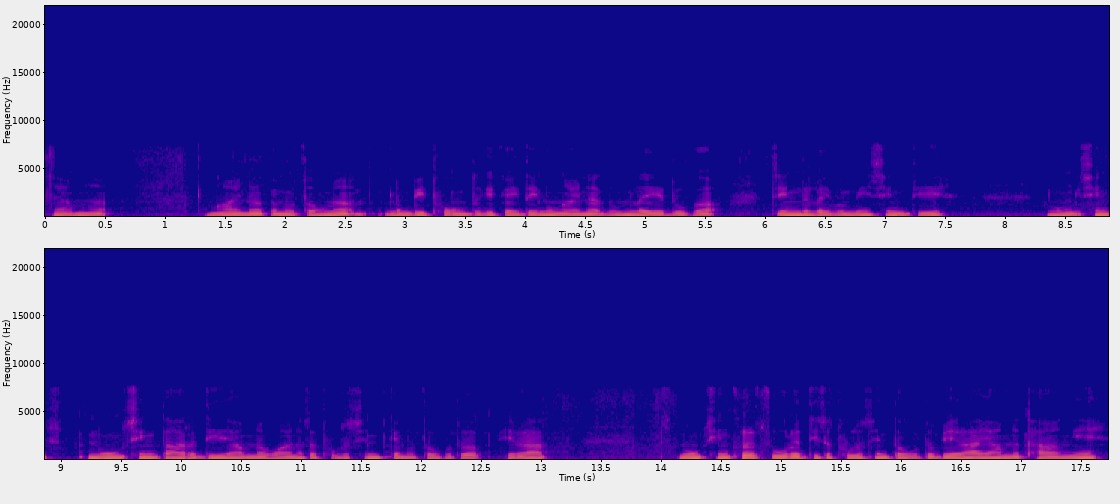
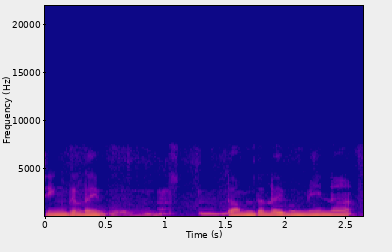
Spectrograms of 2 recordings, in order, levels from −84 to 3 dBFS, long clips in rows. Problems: none marked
